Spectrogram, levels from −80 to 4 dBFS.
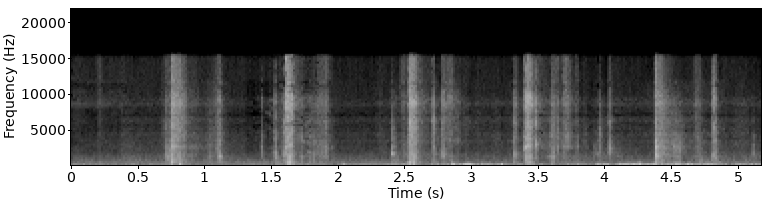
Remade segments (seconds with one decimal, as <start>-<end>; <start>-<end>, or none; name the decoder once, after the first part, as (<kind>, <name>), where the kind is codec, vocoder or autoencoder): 0.0-1.3 (autoencoder, DAC-VAE); 1.8-5.2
